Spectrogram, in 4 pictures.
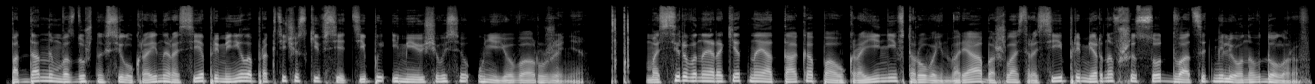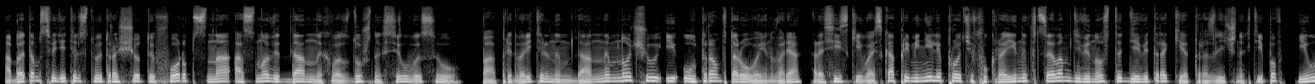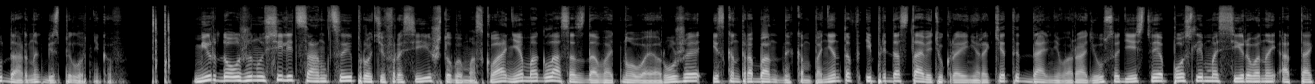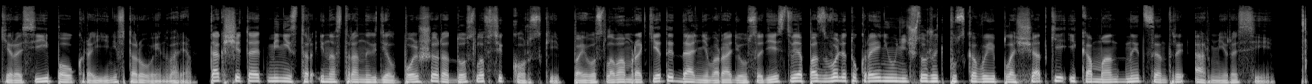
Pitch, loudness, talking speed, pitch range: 125 Hz, -18 LUFS, 135 wpm, 100-150 Hz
